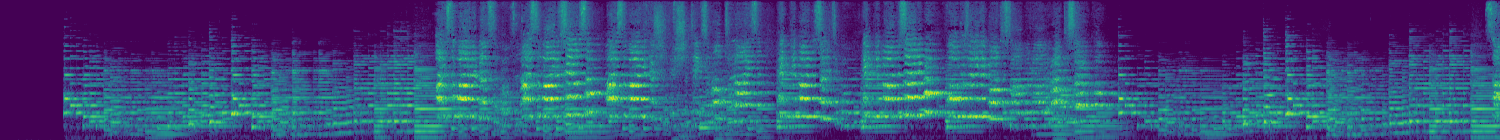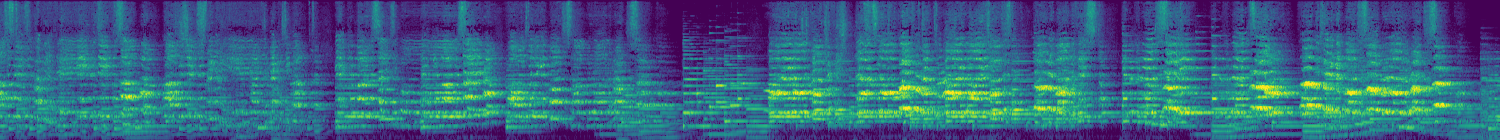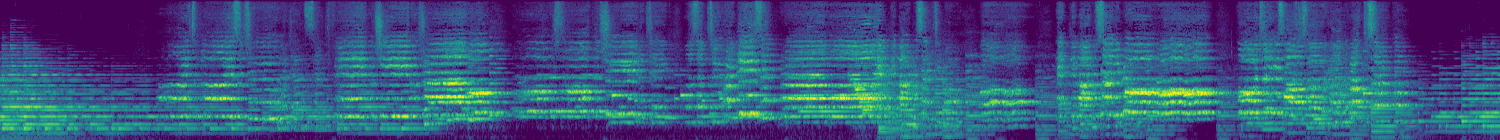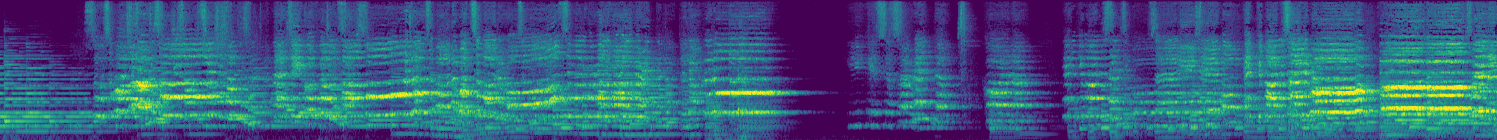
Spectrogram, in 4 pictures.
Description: the children's choir of the Musicschool in Enschede. I'se the B'y . Newfoundland folksong, arr. John E. Govedas.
